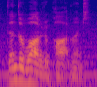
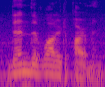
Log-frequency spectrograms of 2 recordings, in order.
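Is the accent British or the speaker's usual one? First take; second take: British; usual. First: It is said in a put-on British accent. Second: It is said in the speaker's usual accent. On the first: "I gotta switch to my British voice" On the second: "I forgot to do my British voice"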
